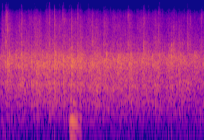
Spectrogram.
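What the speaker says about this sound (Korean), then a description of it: "감사 박수를 한번 쳐봐요" Steady applause from a church congregation fills the space for several seconds at an even, dense level, with a brief low voice murmur partway through.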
